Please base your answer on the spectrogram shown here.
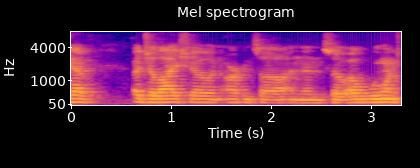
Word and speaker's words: Arkansas: Um because like you pronounce Kansas as Kansas and not Kansas, but you put an you put an ar in front of it and all of a sudden it's you know Arkansas, but it's our Kansas.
